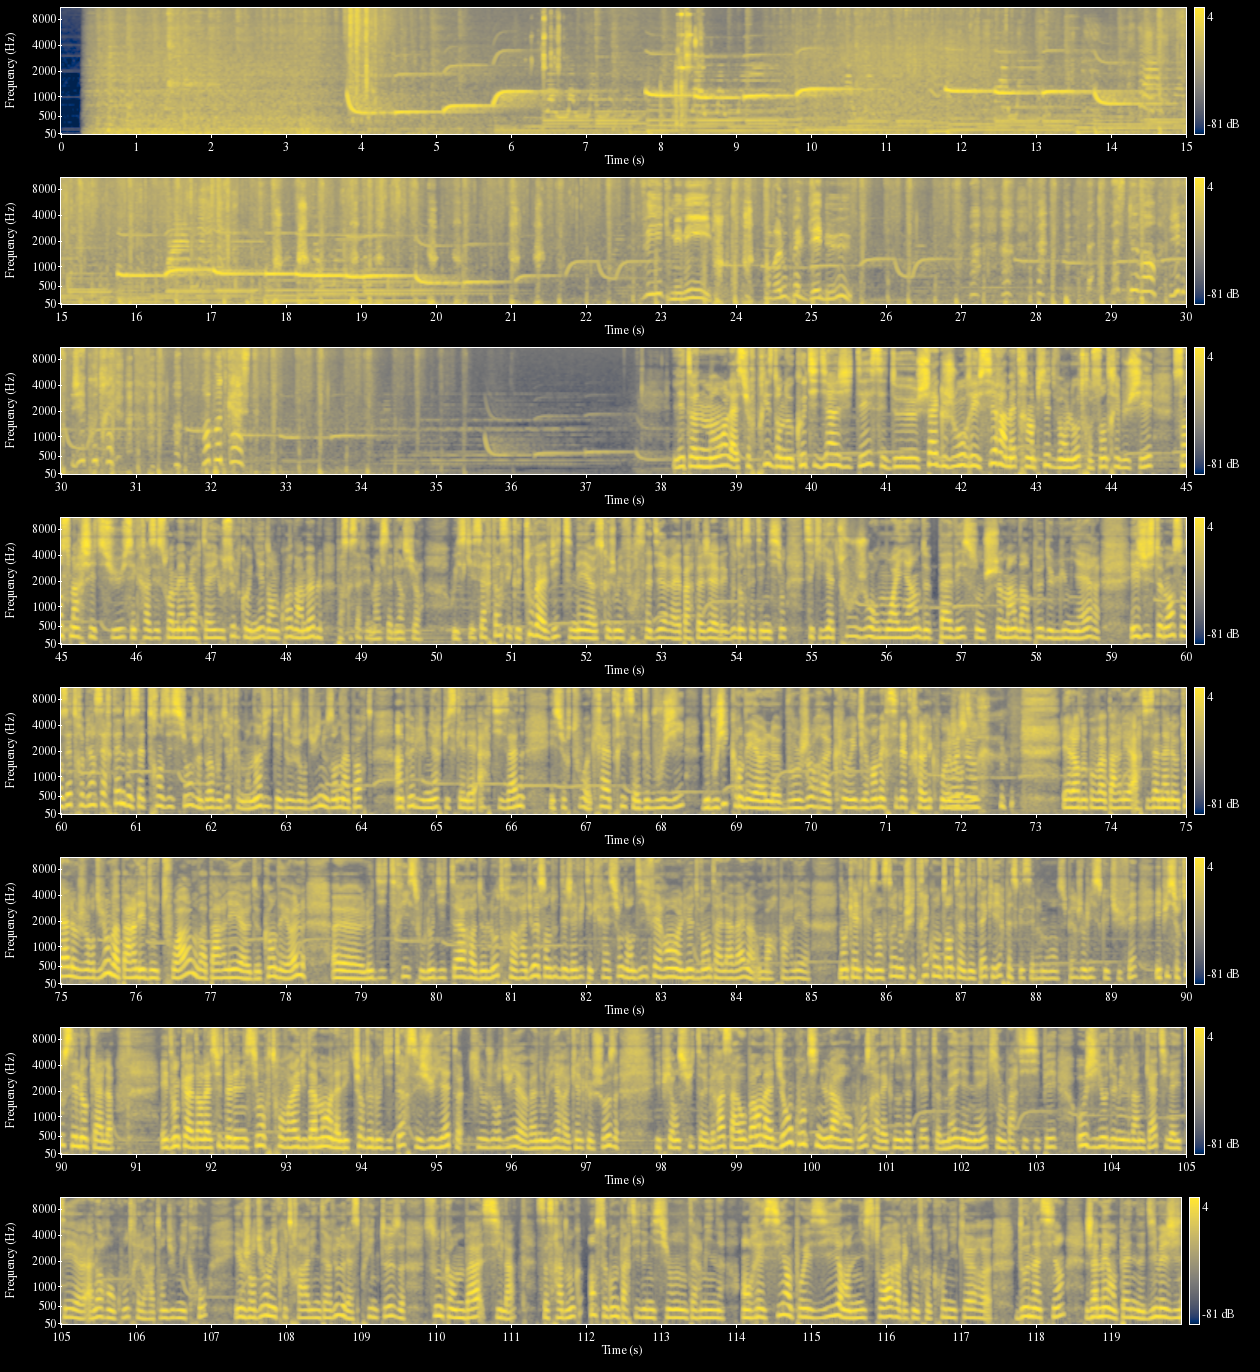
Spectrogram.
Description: L'invitée avec moi en studio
